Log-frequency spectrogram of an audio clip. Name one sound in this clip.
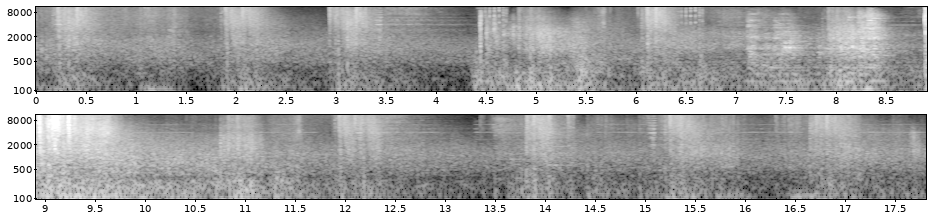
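Heavy naval guns fire in loud booming blasts, again and again.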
